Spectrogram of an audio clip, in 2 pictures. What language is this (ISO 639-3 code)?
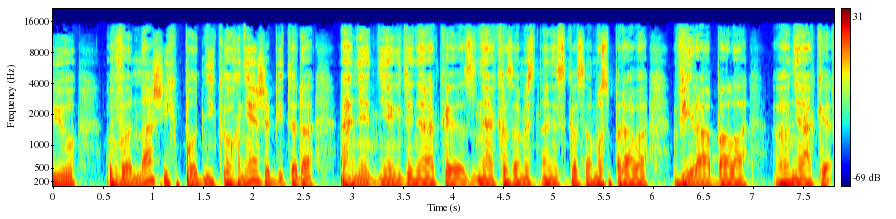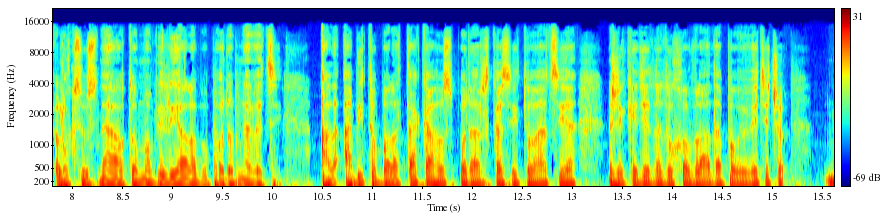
slk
